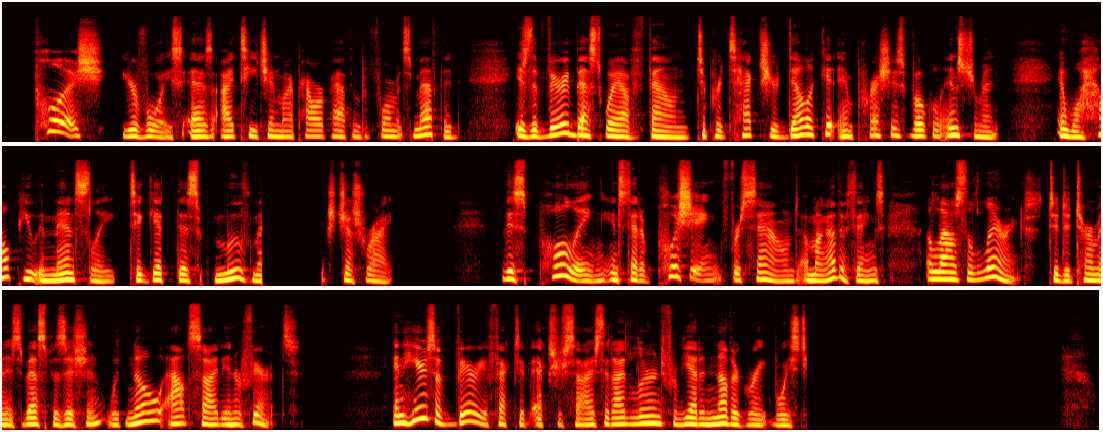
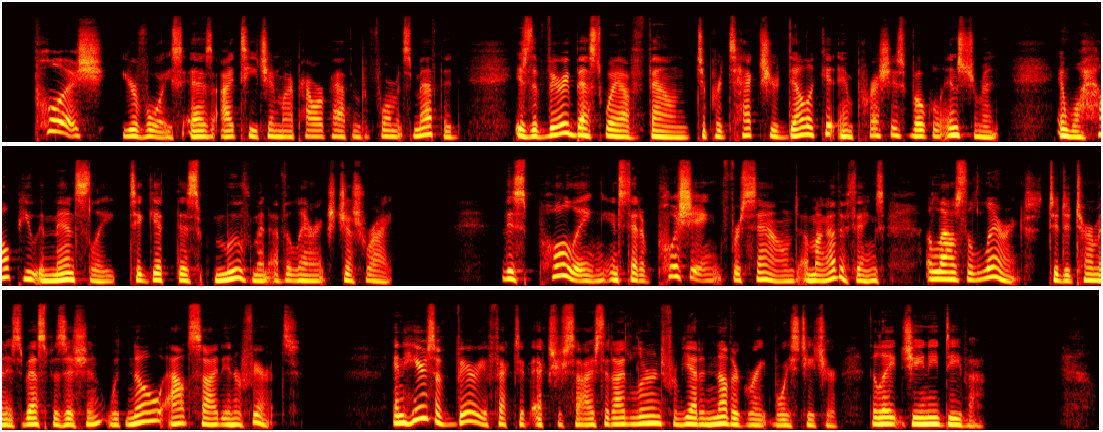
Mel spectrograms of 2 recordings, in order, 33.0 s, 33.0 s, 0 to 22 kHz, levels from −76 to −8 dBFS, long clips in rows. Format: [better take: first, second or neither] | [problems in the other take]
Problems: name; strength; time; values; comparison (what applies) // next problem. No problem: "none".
second | audio cutting out; at 14 s for 0.5 s and at 30 s for 2 s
